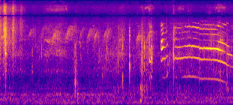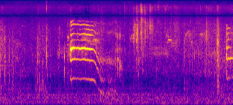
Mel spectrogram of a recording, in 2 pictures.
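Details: Cats gathering around a small tortoiseshell kitten, with affectionate adult cats joining in. Two drawn-out, harmonic meows fall in pitch, the second starting higher and sharper, over a steady low outdoor rumble.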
